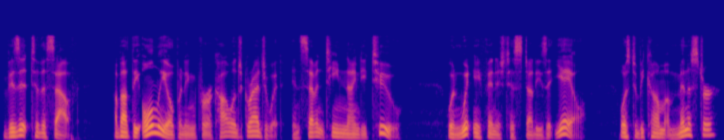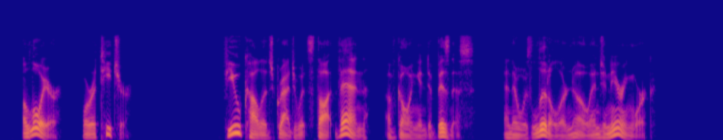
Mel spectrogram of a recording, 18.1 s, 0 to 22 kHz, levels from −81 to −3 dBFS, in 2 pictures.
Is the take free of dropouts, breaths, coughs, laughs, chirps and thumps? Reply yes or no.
yes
